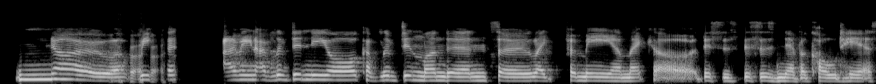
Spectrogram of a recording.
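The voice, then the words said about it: Mixed Australian-English accent. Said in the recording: “Your accent, are you Australian? ... a little bit of everything”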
